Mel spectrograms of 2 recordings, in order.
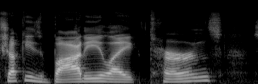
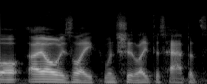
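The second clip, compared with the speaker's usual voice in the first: usual speaking voice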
